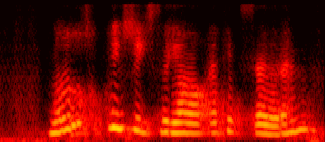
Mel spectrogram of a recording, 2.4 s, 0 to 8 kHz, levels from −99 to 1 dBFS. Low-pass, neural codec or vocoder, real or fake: 7.2 kHz; codec, 16 kHz, 0.5 kbps, FreqCodec, smaller model; fake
